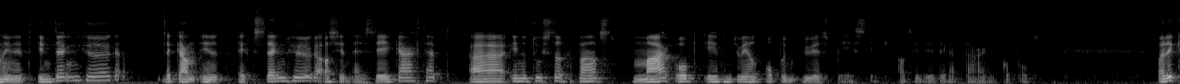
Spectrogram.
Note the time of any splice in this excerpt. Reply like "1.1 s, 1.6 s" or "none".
none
